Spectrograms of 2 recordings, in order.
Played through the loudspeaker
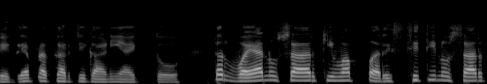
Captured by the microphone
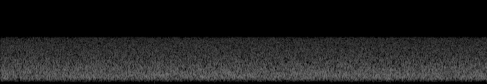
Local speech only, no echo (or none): none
